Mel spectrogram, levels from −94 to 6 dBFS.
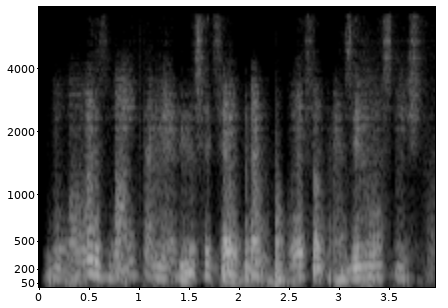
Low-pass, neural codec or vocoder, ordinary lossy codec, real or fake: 7.2 kHz; codec, 44.1 kHz, 0.9 kbps, DAC; AAC, 48 kbps; fake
